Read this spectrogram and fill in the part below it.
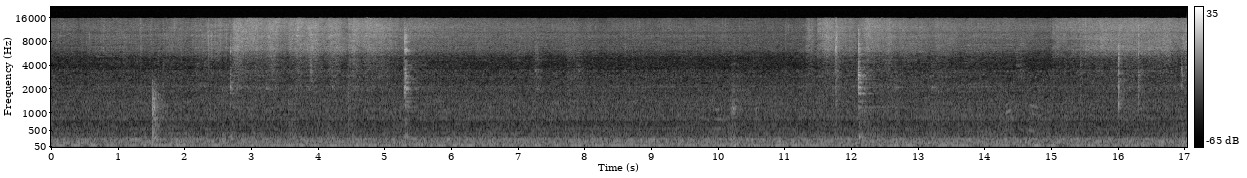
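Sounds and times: range hood fan drone: 0.0 - 17.0
food sizzling in a pan: 0.5 - 9.5, 11.2 - 17.0.

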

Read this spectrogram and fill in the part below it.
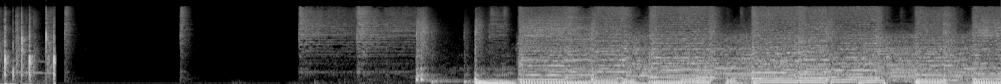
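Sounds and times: handclapping: 0.0 - 0.8
live rock band playing: 4.2 - 10.0.

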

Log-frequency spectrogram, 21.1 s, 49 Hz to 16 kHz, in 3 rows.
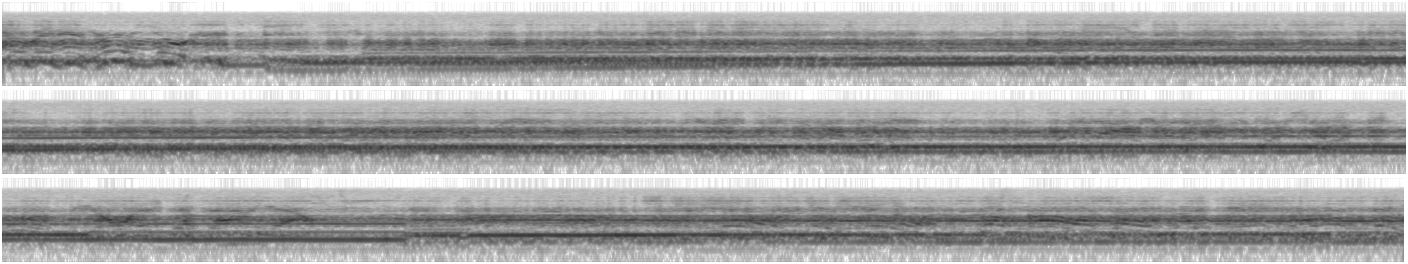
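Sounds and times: garbled radio audio: 0.0 - 21.0
radio whistle tones rising: 1.0 - 21.0.

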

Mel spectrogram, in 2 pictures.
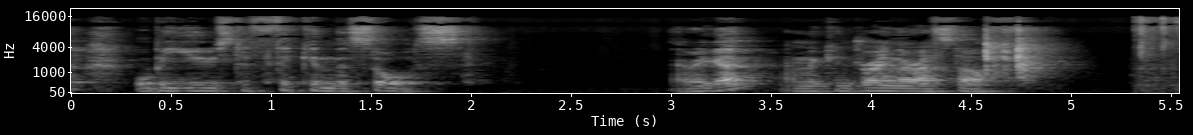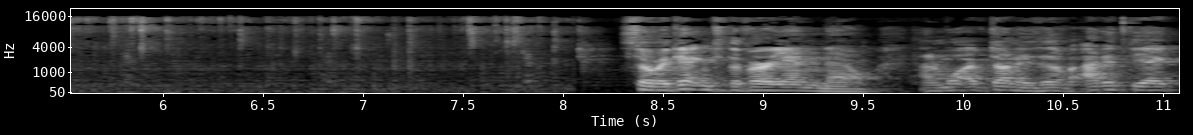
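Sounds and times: water pouring into sink: 5.3 - 8.1.

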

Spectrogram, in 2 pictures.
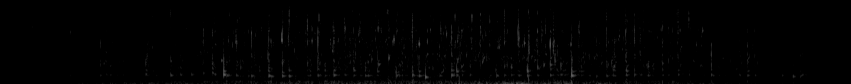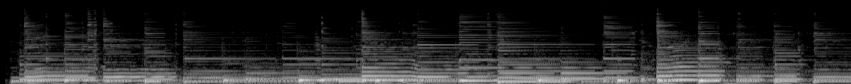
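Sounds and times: fizzing trickling clicks: 0.2 - 8.4.

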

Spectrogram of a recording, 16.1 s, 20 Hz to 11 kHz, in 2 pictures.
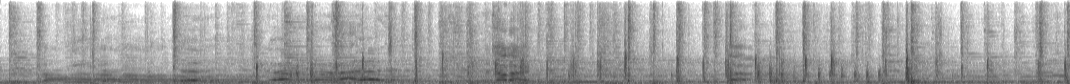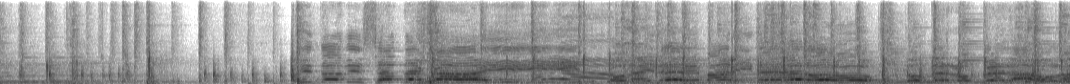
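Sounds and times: man singing: 0.0 - 4.0, 10.2 - 16.0
guitars playing: 0.0 - 10.2, 11.1 - 16.0
rhythmic hand-clapping: 1.3 - 16.0.

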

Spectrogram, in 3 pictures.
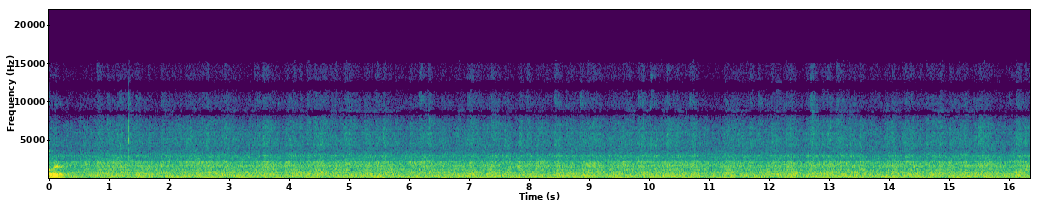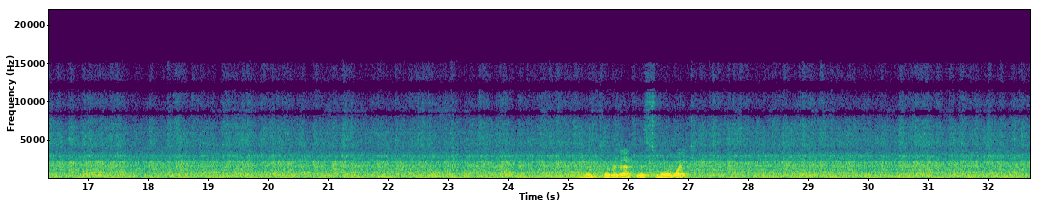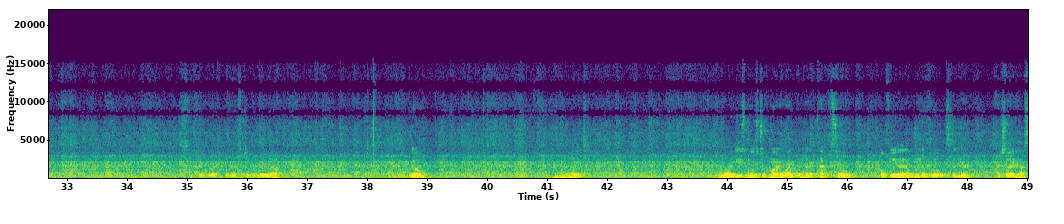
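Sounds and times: rain on a tin roof: 0.0 - 49.0.

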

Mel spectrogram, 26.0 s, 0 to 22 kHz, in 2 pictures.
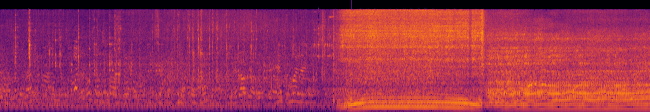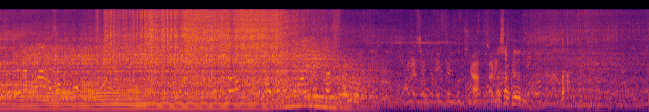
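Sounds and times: pump engine revving: 2.4 - 20.9.

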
